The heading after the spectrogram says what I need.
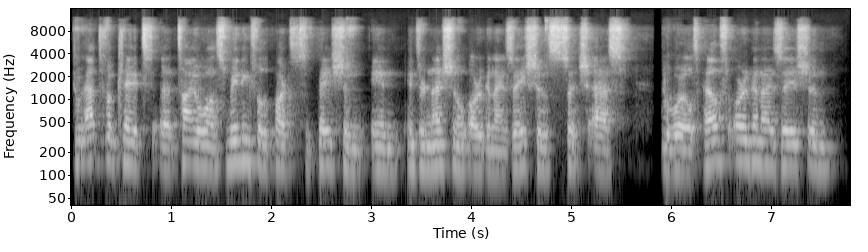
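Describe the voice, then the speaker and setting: A man's voice: mid-range voice, low-quality recording. Formal man presenting an academic talk. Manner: measured, formal, with frequent "uh" pauses. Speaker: panel speaker, law professor and author.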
